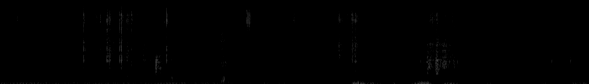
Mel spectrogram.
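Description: Faint crackle of coarse salt grains sprinkled by hand over layered sardine fillets: scattered small ticks, with a short soft hiss about four seconds in.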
